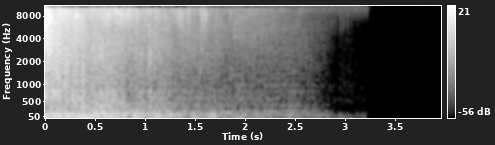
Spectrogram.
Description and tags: Grenade Fire Eplosion 02
Synthetic Sound Design, Created for an FPS shooter.
Credits: Sabian Hibbs Sound Designer
:Grenade Launcher FPS:
Action, fire, Launcher, Gun, SFX, FX, gunshot, Grenade, Firearm, effects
